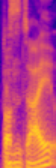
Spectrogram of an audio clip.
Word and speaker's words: Bonsai: Betonung liegt auf dem N. Bonsai. – Bonsai. – Und bei dir auf dem A. Bonsai.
